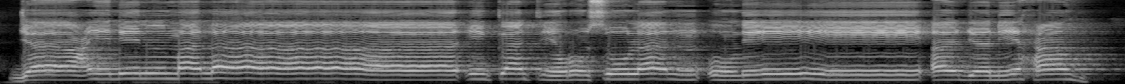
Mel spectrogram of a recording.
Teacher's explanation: Mat wajib muttasil karena ada la ini panjang, satu alif kalau kita baca mat tabi'i dia, tapi karena bertemu dengan hamzah dalam satu kalimat, dalam satu kata, yaitu kata malaikah ini, maka dibaca mat wajib muttasil sampai 2,5 alif atau sama dengan 5 harokat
